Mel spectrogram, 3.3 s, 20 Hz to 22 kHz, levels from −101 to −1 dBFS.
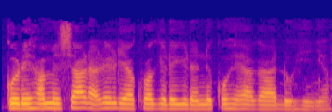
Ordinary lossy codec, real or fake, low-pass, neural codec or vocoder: MP3, 48 kbps; fake; 19.8 kHz; vocoder, 44.1 kHz, 128 mel bands, Pupu-Vocoder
